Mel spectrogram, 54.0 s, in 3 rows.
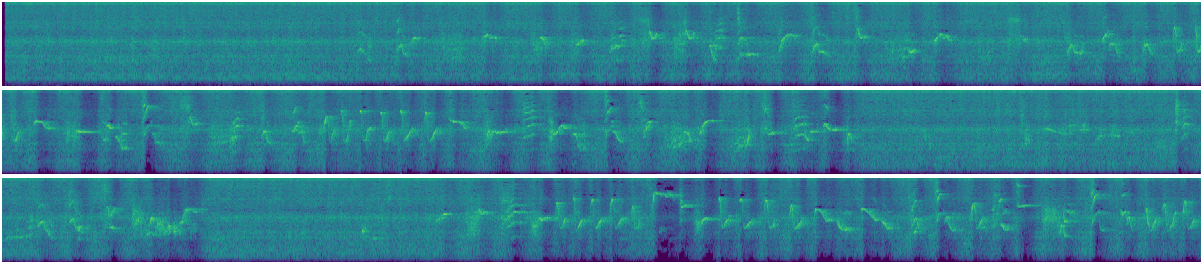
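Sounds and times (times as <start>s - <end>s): steady hiss: 0.1s - 53.9s
bird whistling sharp notes: 5.3s - 14.3s, 16.0s - 30.8s, 42.5s - 53.9s.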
